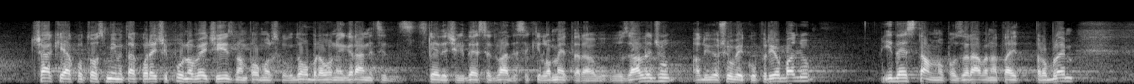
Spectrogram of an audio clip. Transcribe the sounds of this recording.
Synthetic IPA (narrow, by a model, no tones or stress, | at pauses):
t͡ʃakiako̞t̪o̞ːsmiemt̪ako̞ɾe̞t͡ʃipunoʋe̞t͡ɕiizʋanpo̞moɾsko̞ɡd̪o̞bɾauo̞no̞jɡɾanit̪sisʎʲe̞d̪et͡ɕiɣd̪e̞sed̪ʋaːd̪eset̪̚kilo̞me̞t̪aɾauuzaled͡ʒualijo̞ʃuʋjekupɾiobaʎu | id̪ajest̪aːlnoupo̞zoɾaːʋanat̪aːjpɾobleːm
